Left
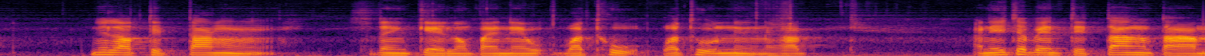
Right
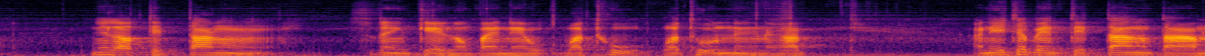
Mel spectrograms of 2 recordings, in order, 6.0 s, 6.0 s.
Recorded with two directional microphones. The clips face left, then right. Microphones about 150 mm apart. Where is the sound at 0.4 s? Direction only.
30° left (ahead or behind).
